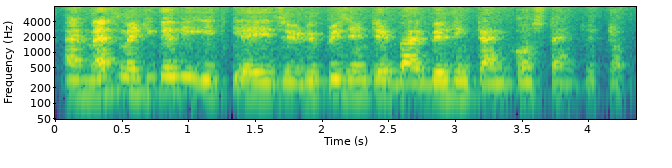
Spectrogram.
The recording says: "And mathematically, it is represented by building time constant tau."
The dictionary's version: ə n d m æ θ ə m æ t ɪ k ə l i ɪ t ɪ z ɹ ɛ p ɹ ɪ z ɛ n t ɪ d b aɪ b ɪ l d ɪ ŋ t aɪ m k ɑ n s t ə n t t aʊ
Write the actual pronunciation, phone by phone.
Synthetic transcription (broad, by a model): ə n d m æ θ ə m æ t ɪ k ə l i ɪ t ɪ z ɹ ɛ p ɹ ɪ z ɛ n t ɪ d b aɪ b ɪ l d ɪ ŋ t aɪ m k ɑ n s t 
